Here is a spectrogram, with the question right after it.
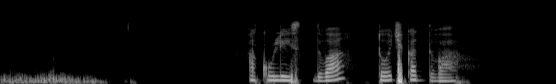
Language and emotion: Russian, neutral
